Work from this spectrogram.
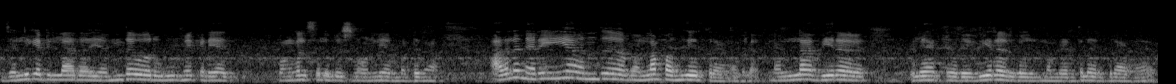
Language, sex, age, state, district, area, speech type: Tamil, female, 45-60, Tamil Nadu, Viluppuram, urban, spontaneous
